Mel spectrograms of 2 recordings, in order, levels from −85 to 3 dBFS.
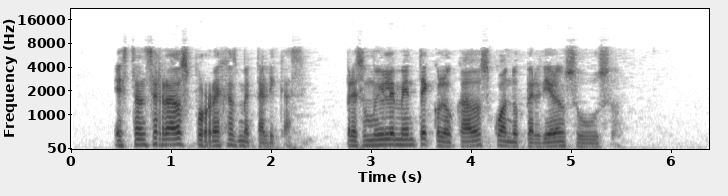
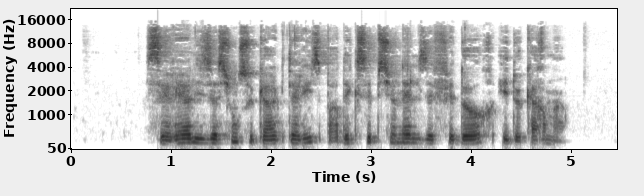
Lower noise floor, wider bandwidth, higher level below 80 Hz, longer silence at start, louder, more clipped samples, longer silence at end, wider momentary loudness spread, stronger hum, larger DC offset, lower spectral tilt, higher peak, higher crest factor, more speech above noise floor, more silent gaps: about the same, -65 dBFS vs -65 dBFS; second, 9.4 kHz vs 16 kHz; first, -54 dBFS vs -62 dBFS; second, 0.45 s vs 0.75 s; second, -20 LUFS vs -16 LUFS; neither; first, 0.9 s vs 0.5 s; about the same, 11 LU vs 9 LU; neither; neither; first, -3 dB/octave vs 0 dB/octave; about the same, -2 dBFS vs 0 dBFS; about the same, 20 dB vs 18 dB; about the same, 45 dB vs 48 dB; neither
